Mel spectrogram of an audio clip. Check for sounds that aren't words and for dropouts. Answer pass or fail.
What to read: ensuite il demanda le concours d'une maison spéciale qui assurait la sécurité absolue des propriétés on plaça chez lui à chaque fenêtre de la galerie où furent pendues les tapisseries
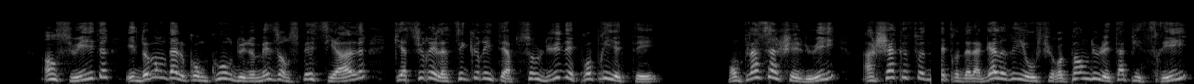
fail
